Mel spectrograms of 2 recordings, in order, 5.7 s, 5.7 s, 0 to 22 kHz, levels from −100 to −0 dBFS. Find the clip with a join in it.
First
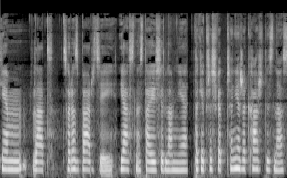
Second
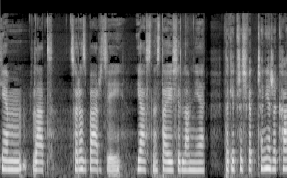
first; 3 cuts; at 1.2 s, 2.3 s, 3.8 s

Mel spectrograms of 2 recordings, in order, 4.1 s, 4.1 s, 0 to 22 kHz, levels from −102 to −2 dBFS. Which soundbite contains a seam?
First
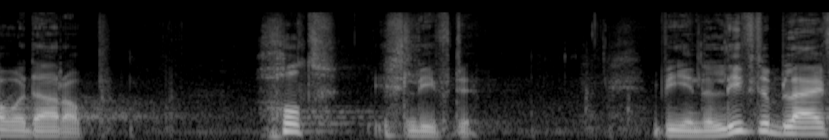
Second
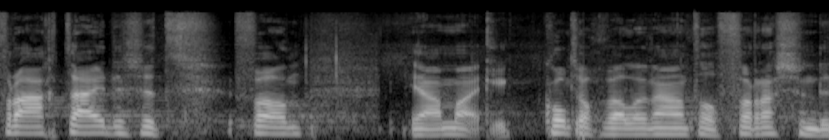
second; 4 cuts; at 1.2 s, 1.9 s, 2.4 s, 2.8 s

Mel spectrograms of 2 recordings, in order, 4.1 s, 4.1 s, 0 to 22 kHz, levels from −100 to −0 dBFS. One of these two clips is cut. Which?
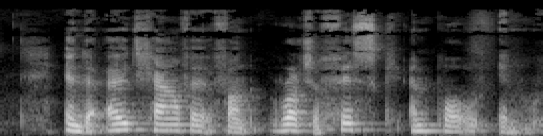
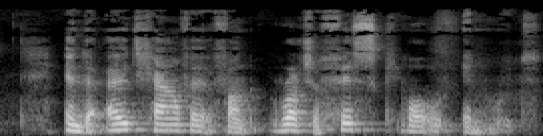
second; 1 cut; at 3.0 s

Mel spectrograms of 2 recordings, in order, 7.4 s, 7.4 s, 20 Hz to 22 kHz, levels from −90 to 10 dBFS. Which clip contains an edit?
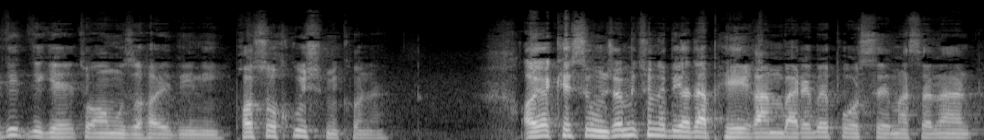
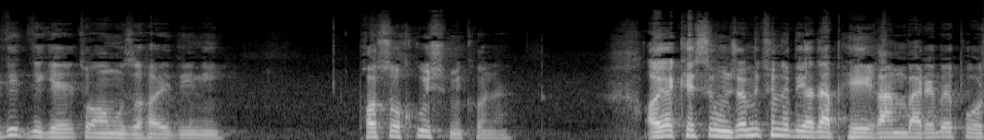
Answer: first; 1 cut; at 1.7 s

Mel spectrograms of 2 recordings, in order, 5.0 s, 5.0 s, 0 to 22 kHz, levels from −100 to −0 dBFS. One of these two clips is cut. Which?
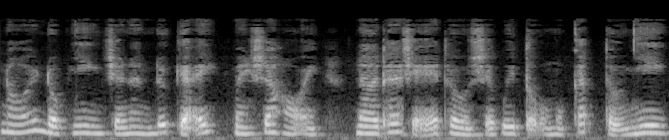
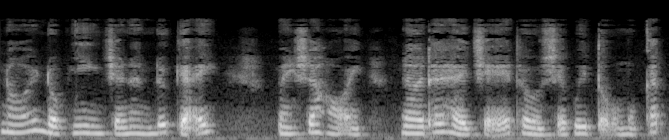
first; 2 cuts; at 1.7 s, 3.0 s

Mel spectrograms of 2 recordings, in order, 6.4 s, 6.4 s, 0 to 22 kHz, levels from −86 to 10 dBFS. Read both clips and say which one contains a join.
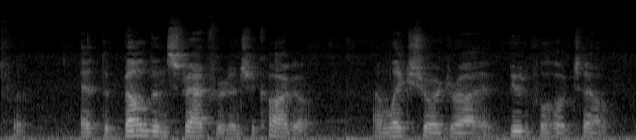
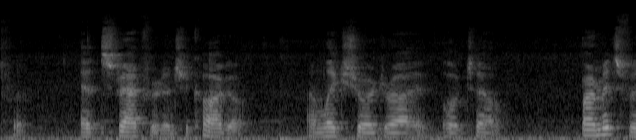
second; 2 cuts; at 1.0 s, 4.4 s

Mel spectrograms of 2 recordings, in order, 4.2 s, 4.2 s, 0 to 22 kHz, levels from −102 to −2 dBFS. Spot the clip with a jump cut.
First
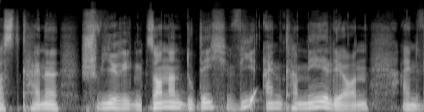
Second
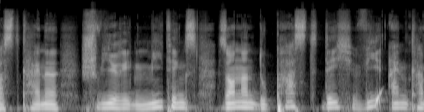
first; 2 cuts; at 1.4 s, 2.0 s

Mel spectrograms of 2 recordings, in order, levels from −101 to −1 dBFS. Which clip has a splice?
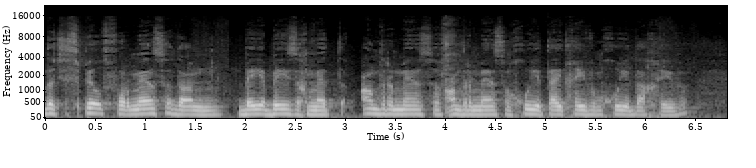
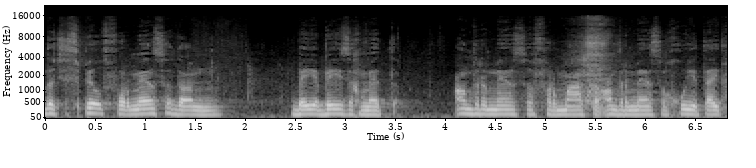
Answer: first; 3 cuts; at 1.8 s, 3.1 s, 4.0 s

